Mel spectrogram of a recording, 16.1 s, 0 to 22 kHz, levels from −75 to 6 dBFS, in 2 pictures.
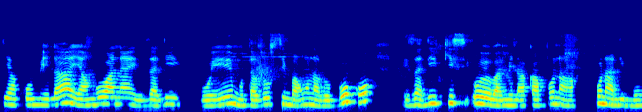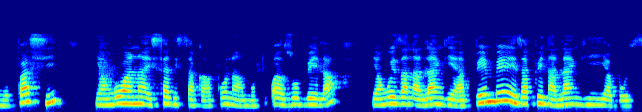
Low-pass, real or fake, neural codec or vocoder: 7.2 kHz; real; none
